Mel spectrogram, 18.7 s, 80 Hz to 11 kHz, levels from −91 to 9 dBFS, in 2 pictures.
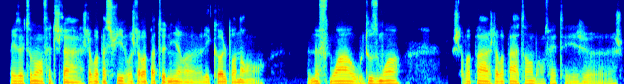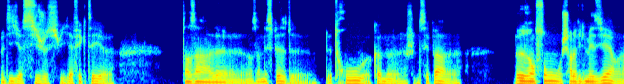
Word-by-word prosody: Exactement. 105 +2 +2
En 100 - +3
fait, 100 0 -4
je - - -1
la 85 0 +2
je 105 - -9
la - - +3
vois 95 -1 +2
pas 90 - +1
suivre 105 -1 +1
je 90 - -4
la - - +2
vois 95 0 +4
pas 90 - +2
tenir, 95 0 +1
heu, 85 0 -3
l'école 95 +2 +3
pendant 85 +7 -2 0.7
9 100 +1 -1
mois 105 0 +4
ou 95 -1 -1
12 105 0 +1
mois. 115 +1 +3 0.7
Je - - -3
la - - -8
vois 95 -1 -1
pas 105 -3 +4
je 100 - -7
la 95 - +3
vois 95 0 0
pas 105 - +1
attendre, 110 +1 -1
en 90 - -8
fait, 105 +3 -7
et 90 -1 -5
je 90 -1 -5 0.4
je 110 - -9
me 90 - -2
dis: 100 +2 -3
«Si 105 - -1
je 100 -1 -2
suis 95 0 -4
affecté, 100 +2 -1
heu» 90 -2 -3 1.1
«dans 95 0 +2
un, 90 -3 +2
heu, 85 0 -1
dans 95 +1 -5
un 90 - -1
espèce 100 0 0
de 135 - -5 0.4
de - - -2
trou 115 -1 -1
comme, 100 -1 0
heu, 95 0 -3
je 105 - -9
ne 110 - -8
sais 90 - -4
pas, 110 +1 +2
heu, 95 0 -5 0.9
Besançon, 105 0 +4
Charleville-Mézières, 100 +3 +3
95 Hz, 200 wpm, -22 LUFS, 95-105 Hz, 1.1 s, vois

